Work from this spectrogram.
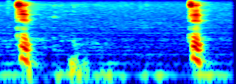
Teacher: The 사이시옷 is followed by the first consonant 지읒. So the sound of the first consonant 지읒 becomes tensed. And 짓 becomes 찢.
